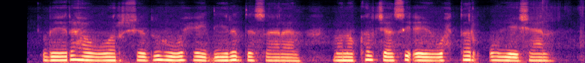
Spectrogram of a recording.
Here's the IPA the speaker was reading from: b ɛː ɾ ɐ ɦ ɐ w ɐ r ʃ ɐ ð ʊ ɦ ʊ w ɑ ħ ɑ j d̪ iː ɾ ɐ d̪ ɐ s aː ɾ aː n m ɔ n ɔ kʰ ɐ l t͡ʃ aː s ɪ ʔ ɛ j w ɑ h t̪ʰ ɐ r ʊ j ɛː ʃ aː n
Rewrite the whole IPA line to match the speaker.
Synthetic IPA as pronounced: b ɛː ɾ ɐ ɦ ɐ w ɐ r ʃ ɐ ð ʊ ɦ ʊ w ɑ ħ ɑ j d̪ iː ɾ ɐ d̪ ɐ s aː ɾ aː n m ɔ n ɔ kʰ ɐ l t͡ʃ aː s ɪ ʔ ɛ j w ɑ ħ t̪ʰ ɐ r ʊ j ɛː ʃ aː n

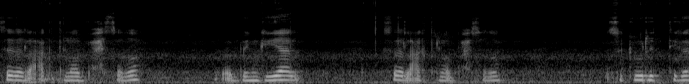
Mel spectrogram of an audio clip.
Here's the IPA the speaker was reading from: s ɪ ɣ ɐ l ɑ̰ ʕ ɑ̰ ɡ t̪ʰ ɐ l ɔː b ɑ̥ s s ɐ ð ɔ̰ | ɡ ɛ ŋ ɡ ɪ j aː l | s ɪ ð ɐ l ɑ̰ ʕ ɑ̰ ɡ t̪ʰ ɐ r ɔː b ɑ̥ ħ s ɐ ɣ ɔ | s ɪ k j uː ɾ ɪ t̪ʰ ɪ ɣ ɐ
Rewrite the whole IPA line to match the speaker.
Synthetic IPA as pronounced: s ɪ ð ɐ l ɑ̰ ʕ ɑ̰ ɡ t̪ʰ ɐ l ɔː b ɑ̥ ħ s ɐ ð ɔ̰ | b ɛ ŋ ɡ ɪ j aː l | s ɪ ð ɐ l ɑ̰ ʕ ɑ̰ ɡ t̪ʰ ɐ l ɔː b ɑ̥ ħ s ɐ ð ɔ | s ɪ k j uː ɾ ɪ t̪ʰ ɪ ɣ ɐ

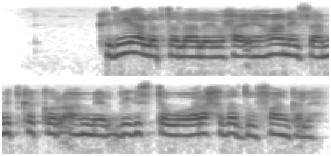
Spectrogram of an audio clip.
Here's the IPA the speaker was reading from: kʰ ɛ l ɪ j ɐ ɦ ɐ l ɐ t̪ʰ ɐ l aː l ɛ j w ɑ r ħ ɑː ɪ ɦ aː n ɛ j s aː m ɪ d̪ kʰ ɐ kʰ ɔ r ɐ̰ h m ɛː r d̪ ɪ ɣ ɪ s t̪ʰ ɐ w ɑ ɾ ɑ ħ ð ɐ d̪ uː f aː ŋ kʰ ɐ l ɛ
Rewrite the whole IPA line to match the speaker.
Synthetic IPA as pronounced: kʰ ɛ l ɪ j ɐ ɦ ɐ l ɐ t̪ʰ ɐ l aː l ɛ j w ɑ ħ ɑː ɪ ɦ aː n ɛ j s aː m ɪ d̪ kʰ ɐ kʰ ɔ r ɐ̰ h m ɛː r d̪ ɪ ɣ ɪ s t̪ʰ ɐ w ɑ ɾ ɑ ħ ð ɐ d̪ uː f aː ŋ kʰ ɐ l ɛ

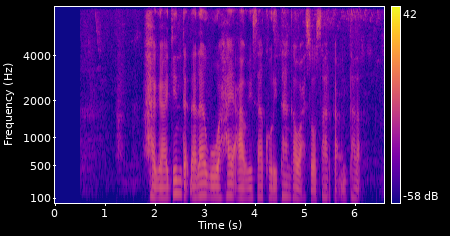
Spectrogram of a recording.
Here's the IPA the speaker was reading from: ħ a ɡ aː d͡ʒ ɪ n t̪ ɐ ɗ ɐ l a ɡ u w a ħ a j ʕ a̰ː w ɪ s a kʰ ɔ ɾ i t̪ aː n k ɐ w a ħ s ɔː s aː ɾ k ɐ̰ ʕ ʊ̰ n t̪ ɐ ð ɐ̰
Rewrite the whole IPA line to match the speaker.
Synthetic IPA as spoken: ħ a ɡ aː d͡ʒ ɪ n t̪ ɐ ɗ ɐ l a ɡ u w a ħ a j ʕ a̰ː w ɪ s a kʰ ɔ ɾ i t̪ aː ŋ k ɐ w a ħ s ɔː s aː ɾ k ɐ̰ ʕ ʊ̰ n t̪ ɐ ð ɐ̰

